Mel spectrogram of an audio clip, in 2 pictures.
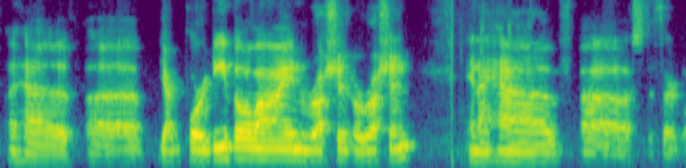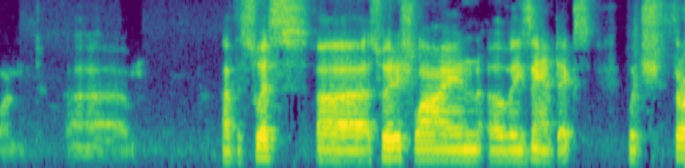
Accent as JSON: {"language": "English", "country": "Puerto Rico", "tie": "born or raised there", "also_born_or_lived": "Iowa", "moved": "as an adult", "lives_now": "United States", "said": "I grew up in Puerto Rico. Uh, and for college, I moved to Iowa State"}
